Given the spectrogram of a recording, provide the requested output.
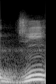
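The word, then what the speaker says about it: じょ: अगर हमें जो लिखना है तो हमने जी लिख के और उसके साथ यो छोटा लगाना है। ये क्या हो जाएगा, जो।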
